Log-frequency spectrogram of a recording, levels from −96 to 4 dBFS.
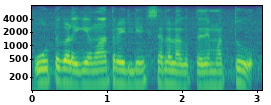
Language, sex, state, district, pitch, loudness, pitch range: Kannada, male, Karnataka, Koppal, 140 Hz, -15 LUFS, 135-150 Hz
